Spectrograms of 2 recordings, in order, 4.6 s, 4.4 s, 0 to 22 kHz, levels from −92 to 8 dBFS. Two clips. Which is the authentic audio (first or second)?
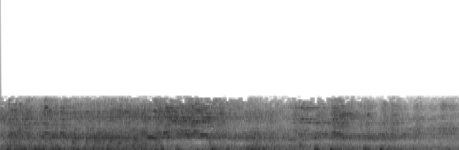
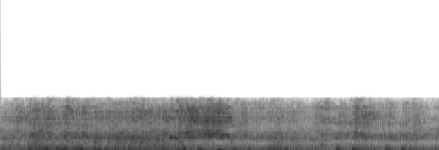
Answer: first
